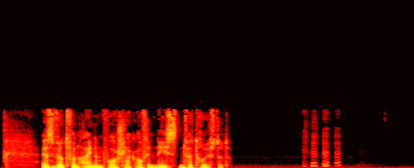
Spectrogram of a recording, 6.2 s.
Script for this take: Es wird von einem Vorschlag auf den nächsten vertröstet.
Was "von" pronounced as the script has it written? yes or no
yes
